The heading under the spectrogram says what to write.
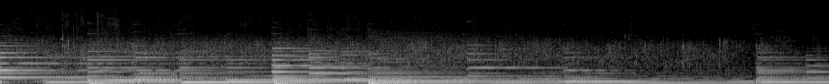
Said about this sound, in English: Look, y'all give Him a hand clap too, man. Give Him a hand clap.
